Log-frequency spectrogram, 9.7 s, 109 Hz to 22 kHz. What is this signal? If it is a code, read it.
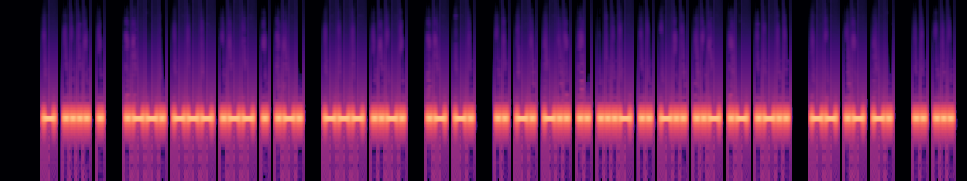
Morse code, heard as a keyed tone, about 34 wpm, 700 Hz. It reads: THE POWER OF AN INDIVIDUAL MAN IS
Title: Sentences from Top 1000 Words - Review Part 4 - 35wpm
